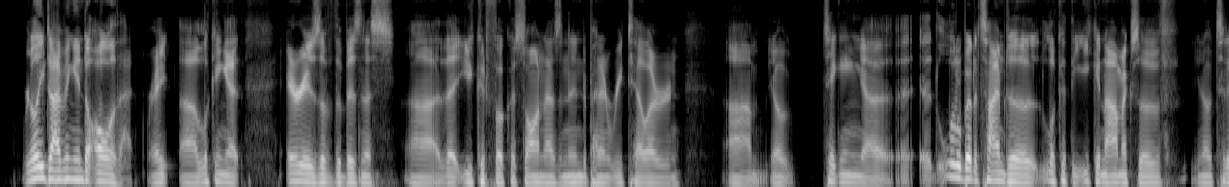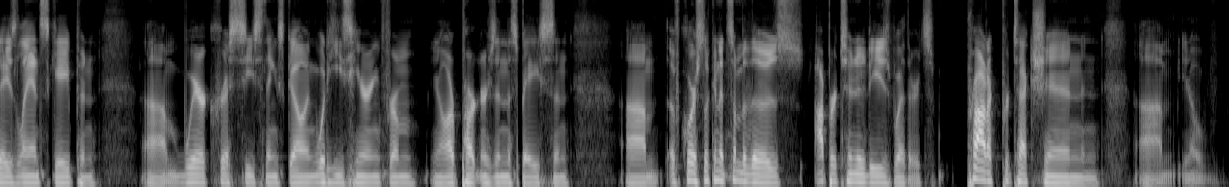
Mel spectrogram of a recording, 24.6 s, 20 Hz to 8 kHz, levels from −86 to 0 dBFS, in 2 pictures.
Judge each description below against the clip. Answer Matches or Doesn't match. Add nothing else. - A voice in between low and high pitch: Doesn't match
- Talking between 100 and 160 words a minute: Doesn't match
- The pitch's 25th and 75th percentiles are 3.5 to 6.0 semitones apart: Doesn't match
